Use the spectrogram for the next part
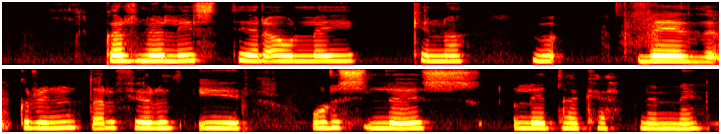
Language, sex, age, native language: Icelandic, female, 11, Icelandic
